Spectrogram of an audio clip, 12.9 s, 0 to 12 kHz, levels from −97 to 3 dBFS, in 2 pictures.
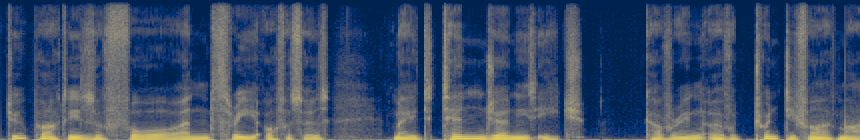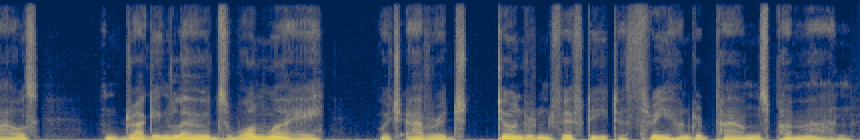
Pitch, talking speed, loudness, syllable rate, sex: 125 Hz, 150 wpm, -16 LUFS, 4.6 syllables/s, male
